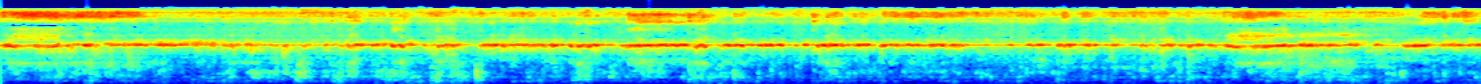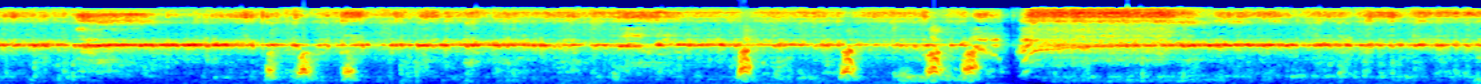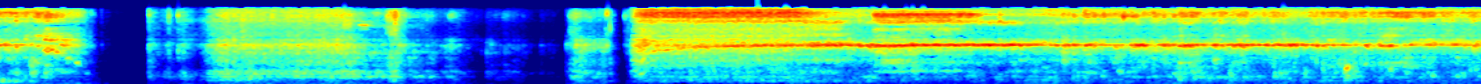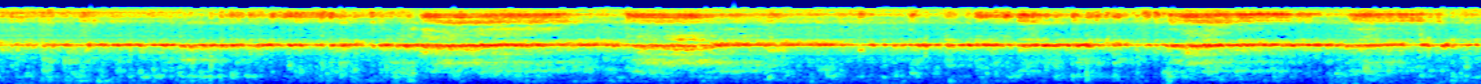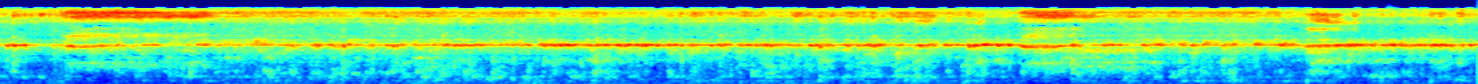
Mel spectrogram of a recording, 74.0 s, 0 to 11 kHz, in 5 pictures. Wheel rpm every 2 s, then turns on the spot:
230, 230, 230, 230, 230, 230, 230, 230, 230, 230, 230, 230, 170, 230, 220, 30, 20, 30, 200, 230, 230, 230, 230, 230, 230, 220, 230, 230, 230, 230, 230, 230, 230, 230, 230, 230, 230.
30-34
